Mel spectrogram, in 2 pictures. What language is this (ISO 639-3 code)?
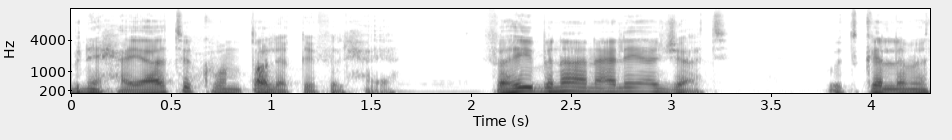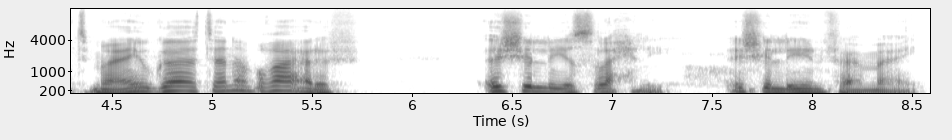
ara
